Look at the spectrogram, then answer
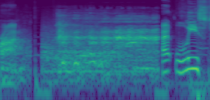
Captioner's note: David Lynch laughs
